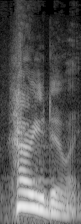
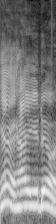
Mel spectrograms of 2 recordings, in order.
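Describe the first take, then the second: First: It is said slowly, with sincere concern. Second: It is said as a quick, casual greeting.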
